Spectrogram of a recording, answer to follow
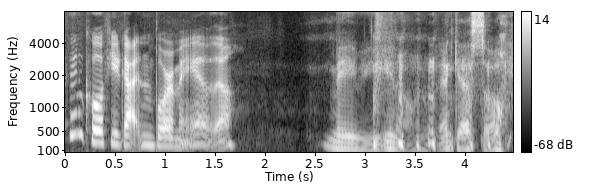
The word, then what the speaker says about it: Borromeo: Borromeo.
